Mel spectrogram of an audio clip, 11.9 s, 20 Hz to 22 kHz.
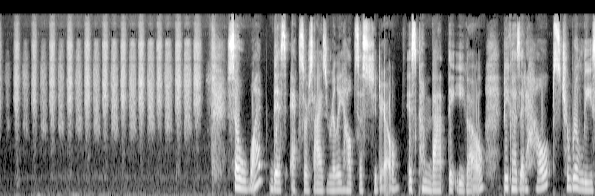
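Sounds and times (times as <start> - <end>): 
breath of fire, rapid forceful breathing in and out through the nose: 0.0 - 4.6
speech: 4.7 - 11.9.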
